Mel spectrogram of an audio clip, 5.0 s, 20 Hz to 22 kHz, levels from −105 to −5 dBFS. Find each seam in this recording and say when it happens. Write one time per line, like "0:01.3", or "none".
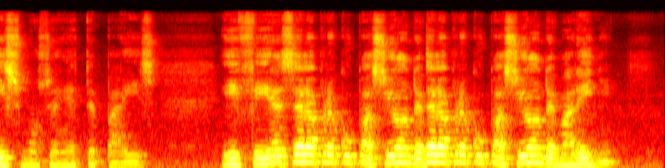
0:03.2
